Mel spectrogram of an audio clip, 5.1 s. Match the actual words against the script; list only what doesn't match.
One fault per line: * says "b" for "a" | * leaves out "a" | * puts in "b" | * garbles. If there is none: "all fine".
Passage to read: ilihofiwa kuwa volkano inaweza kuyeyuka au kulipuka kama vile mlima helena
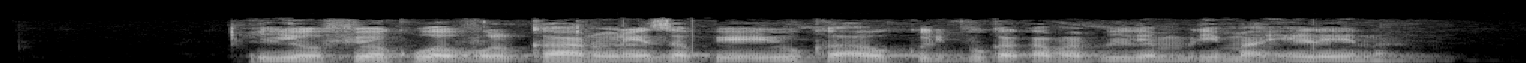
all fine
